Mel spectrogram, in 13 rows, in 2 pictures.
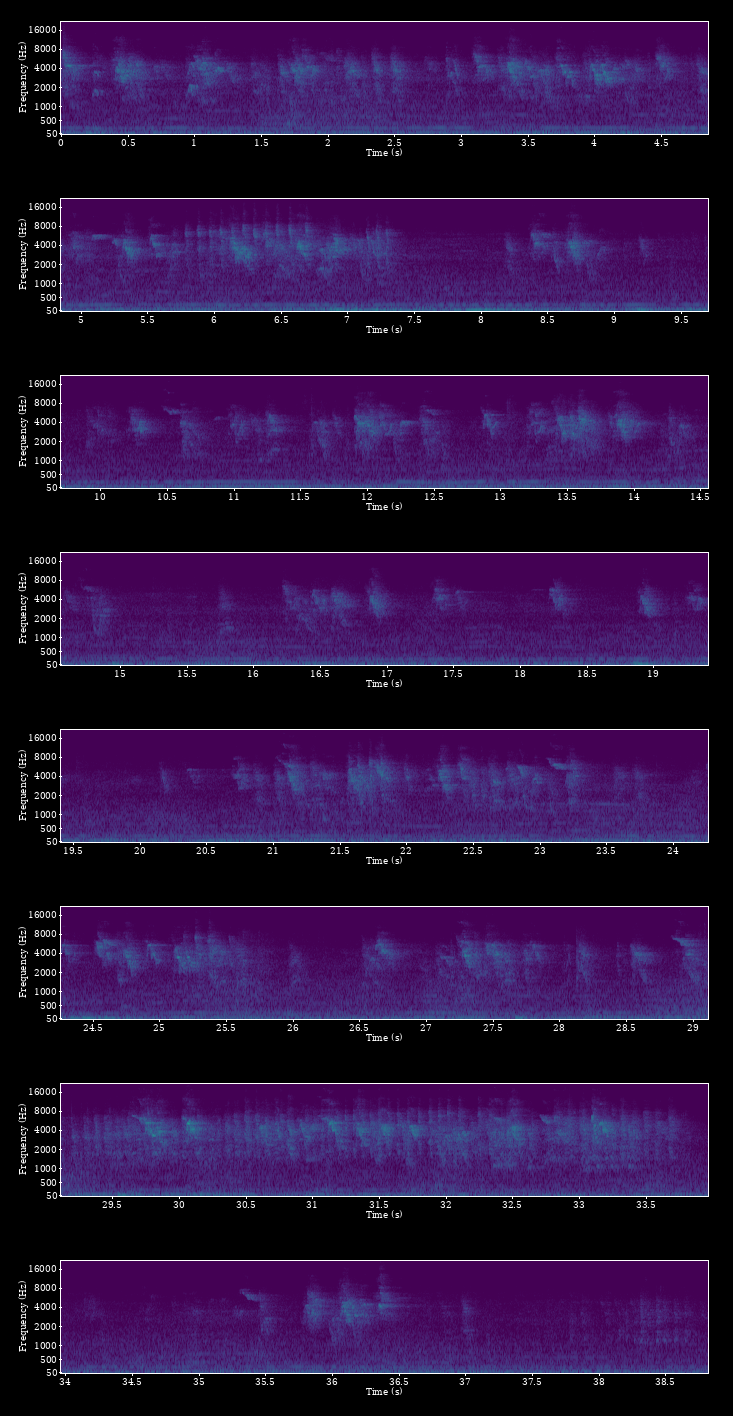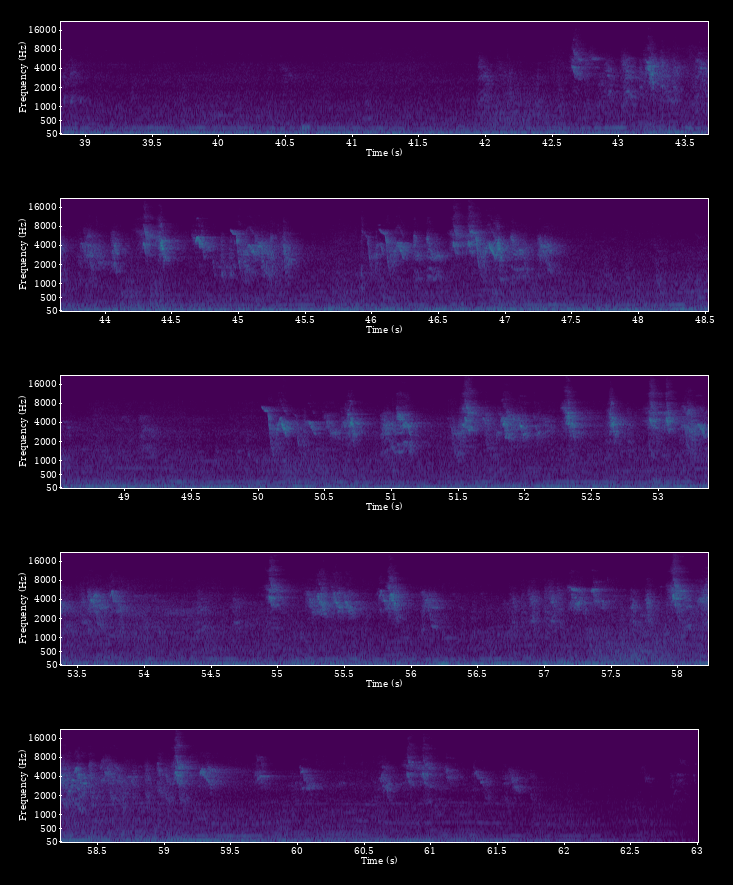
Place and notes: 福安宮, Baisha Township - In front of the temple
In front of the temple, Birds singing, Mechanical sound in the distance
Zoom H6 + Rode NT4
Penghu County, Baisha Township, 22 October, ~10:00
